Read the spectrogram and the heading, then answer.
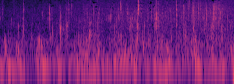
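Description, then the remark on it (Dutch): Bubbling, glowing-hot molten lava churns with a steady low rumble, dense with irregular pops and crackles throughout, loud, with no voices present. “Dit is het geluid van gloeiend hete, bubbelende lava.”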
